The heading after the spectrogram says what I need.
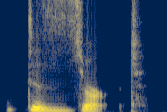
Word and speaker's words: dessert: The hot, dry place with sand is a desert. You put the stress on the first part, but the sweet food you eat after a meal is dessert. You put the stress on the second part.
